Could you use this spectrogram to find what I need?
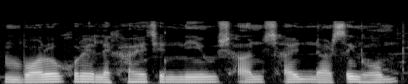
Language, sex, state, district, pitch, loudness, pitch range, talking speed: Bengali, male, West Bengal, Cooch Behar, 115 Hz, -16 LUFS, 110-120 Hz, 130 wpm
